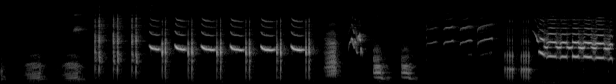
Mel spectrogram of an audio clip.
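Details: Nias hill myna singing persistently to provoke rival birds into answering and joining in; soft low notes, then a run of loud repeated whistled notes with sharp clicks, varied buzzy phrases and a harsh rasping burst at the end.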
